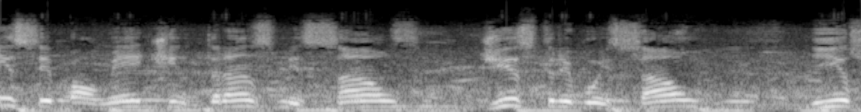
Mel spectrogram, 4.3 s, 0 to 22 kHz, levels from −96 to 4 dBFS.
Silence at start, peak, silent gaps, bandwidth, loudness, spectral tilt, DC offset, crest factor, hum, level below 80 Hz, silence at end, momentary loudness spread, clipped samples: 0 s; 0 dBFS; none; 10 kHz; -13 LUFS; -5.5 dB/octave; under 0.1%; 12 dB; none; -26 dBFS; 0 s; 9 LU; under 0.1%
